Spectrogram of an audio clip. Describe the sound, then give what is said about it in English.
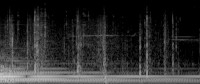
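Horse hooves clip-clop in a loose, uneven rhythm as horses are hobbled at camp to graze, a handful of hollow knocks sounding over a steady, sustained humming tone that runs underneath throughout. “He hobbled the horses so they could graze, and then fixed food for himself and Wolf.”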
